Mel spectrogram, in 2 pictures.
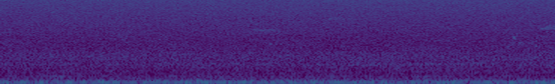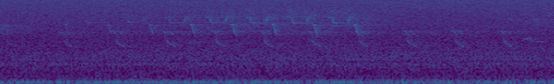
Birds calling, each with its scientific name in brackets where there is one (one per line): Northern Cardinal (Cardinalis cardinalis)
Ovenbird (Seiurus aurocapilla)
